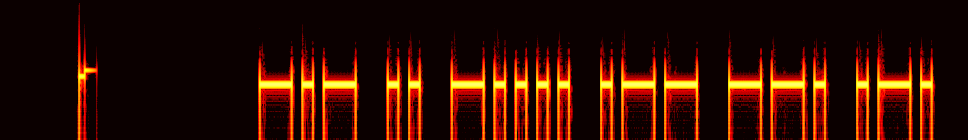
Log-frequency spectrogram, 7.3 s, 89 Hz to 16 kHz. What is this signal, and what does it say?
Morse code, heard as a keyed tone, about 15 wpm, 700 Hz. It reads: KI6WGR
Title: USA Call Signs 15wpm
